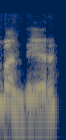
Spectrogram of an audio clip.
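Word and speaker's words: Бандера: mal crânio chamada Stefani Bandeira meu nome é assim que se pronuncia é bandeira bandeira em português E isto é para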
